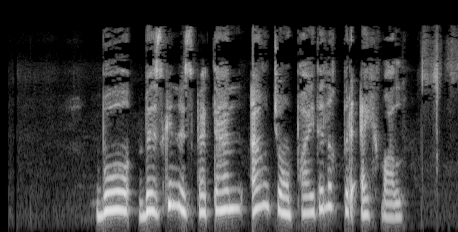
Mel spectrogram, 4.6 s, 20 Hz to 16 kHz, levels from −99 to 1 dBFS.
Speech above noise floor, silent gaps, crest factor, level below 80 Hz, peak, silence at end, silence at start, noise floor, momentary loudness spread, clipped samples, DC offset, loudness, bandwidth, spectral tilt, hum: 46 dB; none; 20 dB; -70 dBFS; 0 dBFS; 0.05 s; 0.95 s; -65 dBFS; 12 LU; under 0.1%; under 0.1%; -19 LUFS; 11.5 kHz; -3.5 dB/octave; none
